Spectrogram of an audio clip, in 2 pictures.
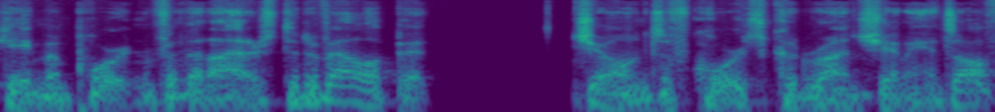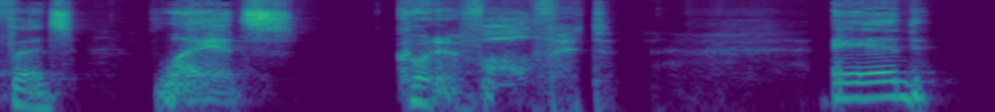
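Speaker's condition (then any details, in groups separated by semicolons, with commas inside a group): Vocal cord surgery recovery; recovering from vocal cord surgery, starting vocal coach physical therapy today, doctor approves talking; voice still sounds bad to new listeners, best in two weeks, talking painless, not yet back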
